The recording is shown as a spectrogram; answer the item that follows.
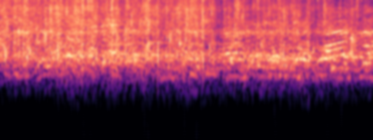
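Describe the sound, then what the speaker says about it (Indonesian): A large crowd at a Maulid Nabi commemoration applauds steadily and loudly throughout, a dense wash of clapping with no pauses. "Tepuk tangan untuk Indonesia."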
